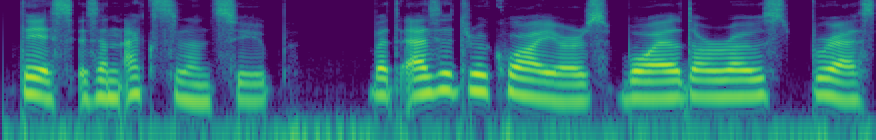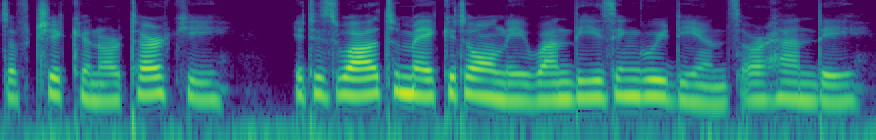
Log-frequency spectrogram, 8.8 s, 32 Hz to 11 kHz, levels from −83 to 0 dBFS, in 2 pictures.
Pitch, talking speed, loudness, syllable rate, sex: 190 Hz, 200 wpm, -17 LUFS, 5.3 syllables/s, female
